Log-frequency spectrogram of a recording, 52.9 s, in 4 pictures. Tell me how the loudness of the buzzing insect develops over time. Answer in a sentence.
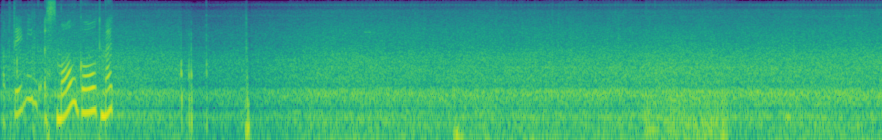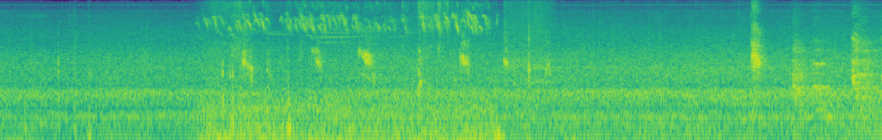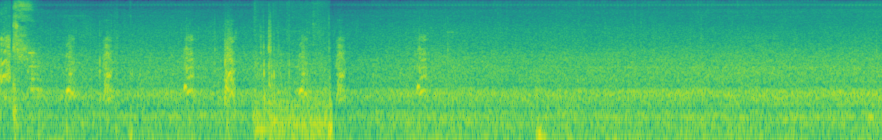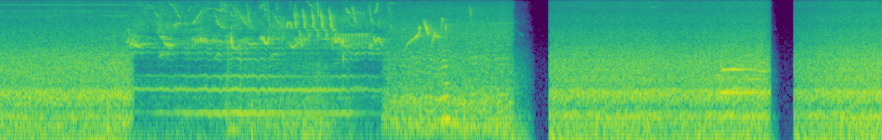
The loudness of the buzzing insect goes up.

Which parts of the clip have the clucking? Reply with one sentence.
You can hear the clucking from 16.1 to 21.6 s.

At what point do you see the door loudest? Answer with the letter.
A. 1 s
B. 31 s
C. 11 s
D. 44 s
B.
